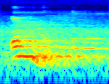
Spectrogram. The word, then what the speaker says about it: অন্য: যেমন অন্য, এখানে অ আছে এবং তারপর নয়ের সঙ্গেটি জফলা আছে, তাই এই অ এর উচ্চারণটা আমি কি বলছি? ও এর মতো করে।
